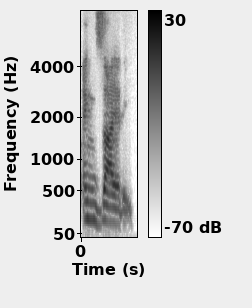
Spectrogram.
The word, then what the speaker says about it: anxiety: it's it's like uh the ax here is actually pronounced similar to a z so anxiety anxiety yep that's how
